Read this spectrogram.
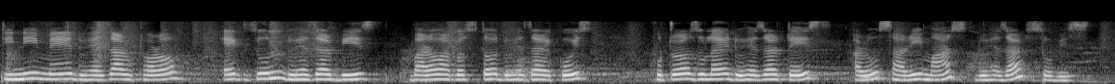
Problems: constant background noise, continuous background conversations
